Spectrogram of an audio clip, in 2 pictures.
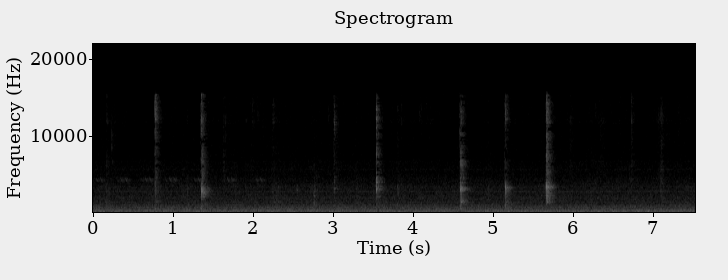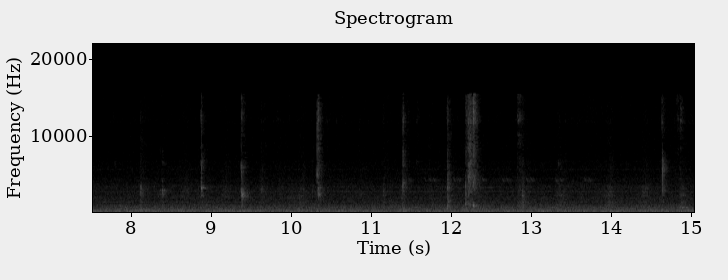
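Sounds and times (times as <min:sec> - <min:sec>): low steady hum: 0:00.0 - 0:15.0
person chewing and lip smacking: 0:00.2 - 0:01.5, 0:08.1 - 0:10.5, 0:11.1 - 0:15.0.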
